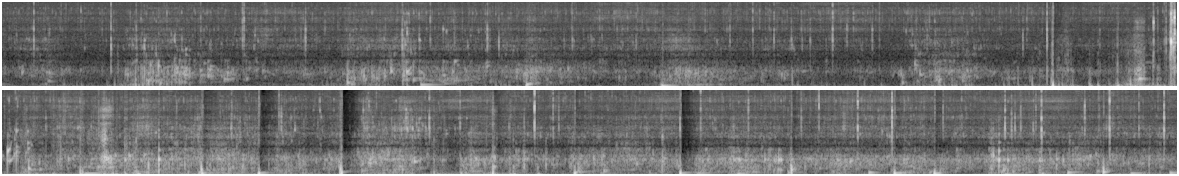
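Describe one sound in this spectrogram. Underwater bubbles rush and gurgle close by.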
